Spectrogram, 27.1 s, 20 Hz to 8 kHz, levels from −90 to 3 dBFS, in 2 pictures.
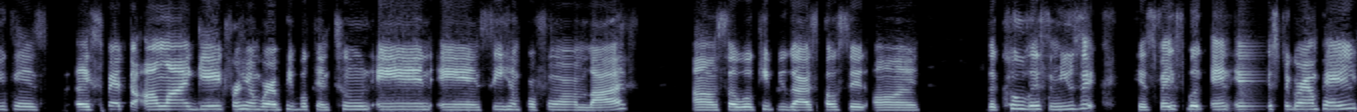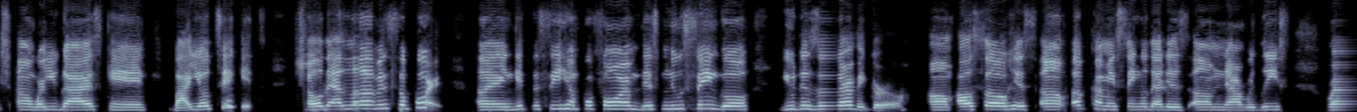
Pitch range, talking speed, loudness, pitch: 200-245 Hz, 160 wpm, -20 LUFS, 220 Hz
